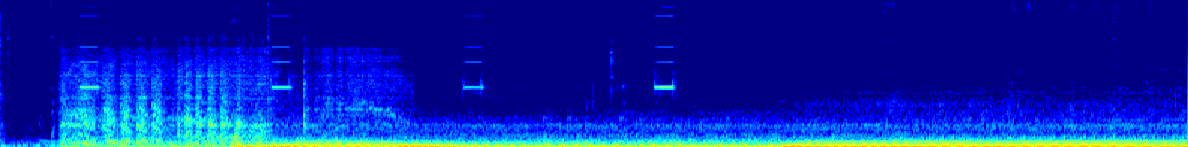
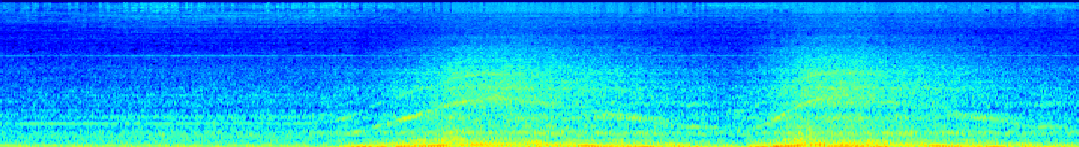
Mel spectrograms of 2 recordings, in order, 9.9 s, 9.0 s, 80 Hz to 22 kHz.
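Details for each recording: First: Nissan 370Z Nismo manual, cold start after sitting overnight without priming the pump, fuel gauge drops out on startup: starter spins about two seconds before catching, then low slightly uneven idle; fuel delivery issue suspected. Extended crank and rough running. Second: Nissan 370Z Nismo with long crank and low power, after fuel pump replacement, fuel pressure near 50 psi: two clean rev blips rising and falling smoothly from idle, no stumble; pressure steady, not dropping, fixed.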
